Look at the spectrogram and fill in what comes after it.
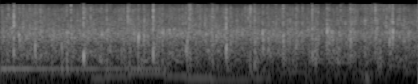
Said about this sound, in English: Please, a nice hand clap to my friend.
